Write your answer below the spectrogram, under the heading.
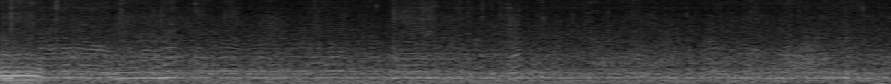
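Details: Honey bees working inside an open hive on a fine, sunny day, microphone slid down into the hive: a steady low droning hum with a tonal band, faint rustling of bees moving about.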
